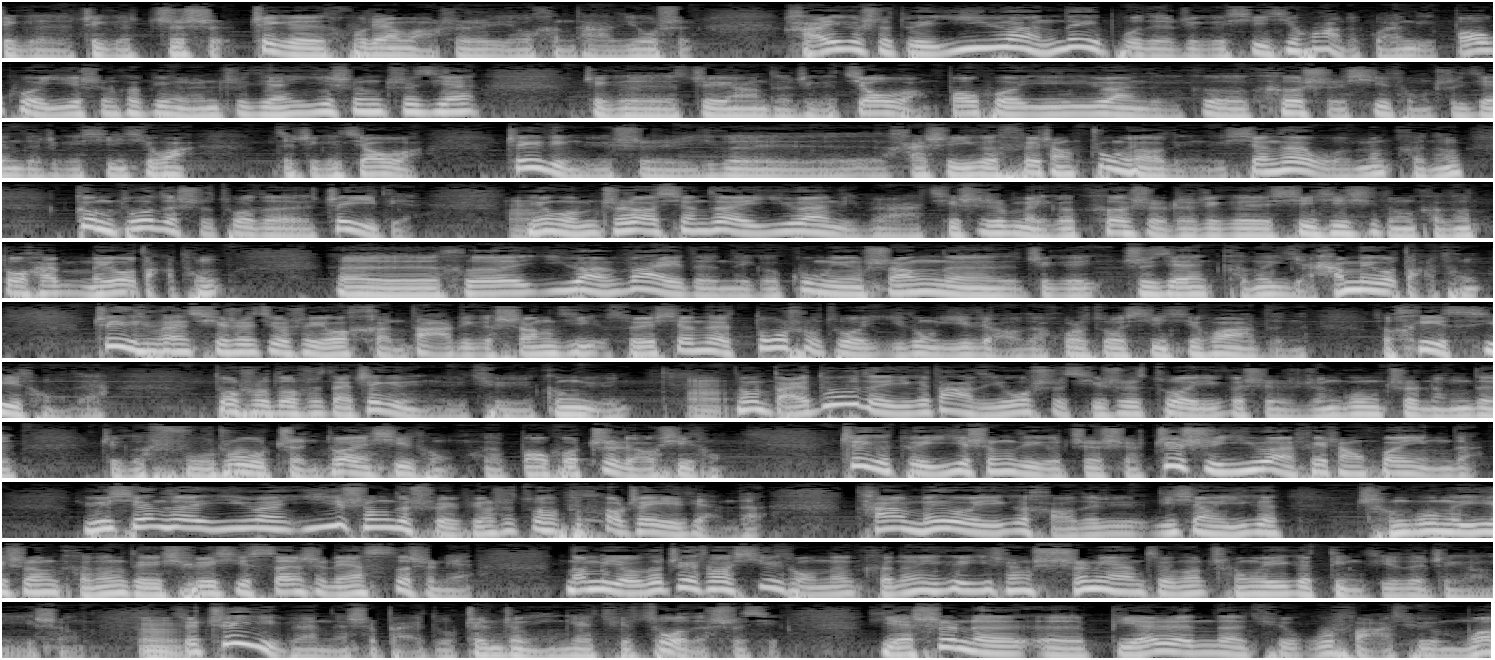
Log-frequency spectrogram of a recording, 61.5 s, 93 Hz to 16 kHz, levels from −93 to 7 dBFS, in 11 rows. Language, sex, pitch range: Chinese, male, 110-155 Hz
